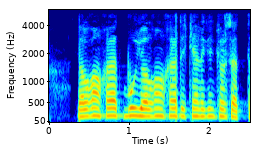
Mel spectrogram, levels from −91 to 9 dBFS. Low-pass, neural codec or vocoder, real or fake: 5.4 kHz; none; real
